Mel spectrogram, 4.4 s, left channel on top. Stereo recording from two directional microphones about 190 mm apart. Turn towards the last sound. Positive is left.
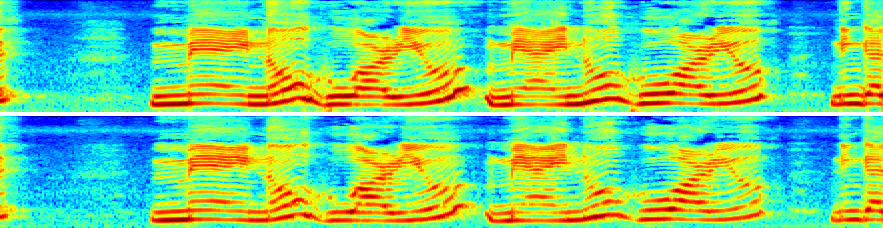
turn(degrees=25)  # may be behind; listen again after turning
